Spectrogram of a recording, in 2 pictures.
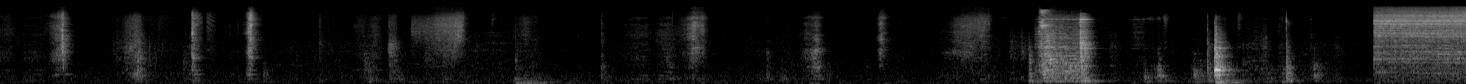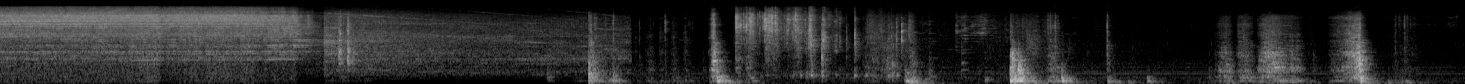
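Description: Workshop handling sounds of tools and wood: short scrapes, rubs and knocks. About halfway through, an electric power tool motor runs steadily for about four seconds, then spins down with falling pitch, followed by more scrapes and knocks.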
